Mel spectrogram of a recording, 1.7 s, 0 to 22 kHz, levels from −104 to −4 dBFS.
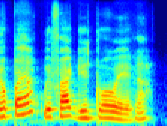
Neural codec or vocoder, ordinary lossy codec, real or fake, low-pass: codec, 44.1 kHz, 7.8 kbps, DAC; none; fake; none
